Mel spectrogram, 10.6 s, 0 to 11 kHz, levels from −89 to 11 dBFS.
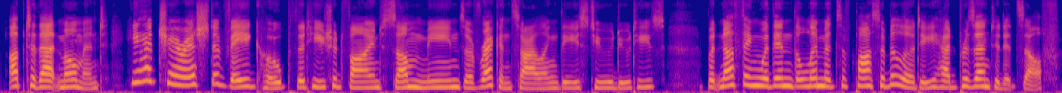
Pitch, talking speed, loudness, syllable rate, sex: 240 Hz, 175 wpm, -20 LUFS, 5.0 syllables/s, female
